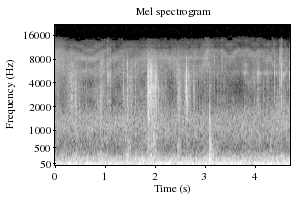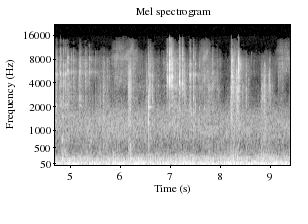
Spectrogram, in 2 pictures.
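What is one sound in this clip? A spray can hisses in short bursts close by.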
